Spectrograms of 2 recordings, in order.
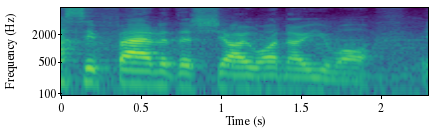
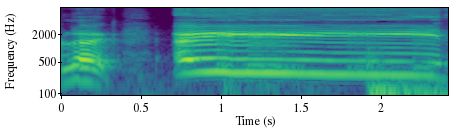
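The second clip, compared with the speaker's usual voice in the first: high, long held "hey"; imitated crowd cheer; 8 semitones higher, 3 dB louder than usual. Commentator imitating the spectators at a great shot, long high cheer. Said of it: "that was the noise".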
